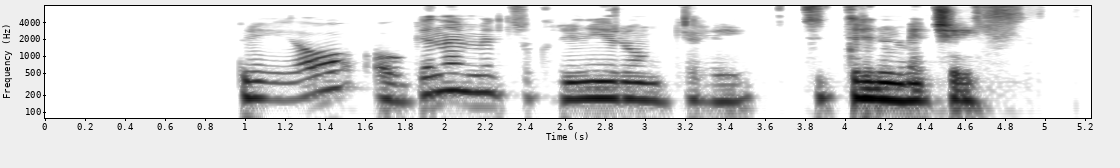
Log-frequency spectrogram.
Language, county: Lithuanian, Klaipėda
